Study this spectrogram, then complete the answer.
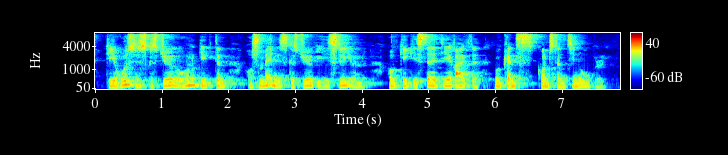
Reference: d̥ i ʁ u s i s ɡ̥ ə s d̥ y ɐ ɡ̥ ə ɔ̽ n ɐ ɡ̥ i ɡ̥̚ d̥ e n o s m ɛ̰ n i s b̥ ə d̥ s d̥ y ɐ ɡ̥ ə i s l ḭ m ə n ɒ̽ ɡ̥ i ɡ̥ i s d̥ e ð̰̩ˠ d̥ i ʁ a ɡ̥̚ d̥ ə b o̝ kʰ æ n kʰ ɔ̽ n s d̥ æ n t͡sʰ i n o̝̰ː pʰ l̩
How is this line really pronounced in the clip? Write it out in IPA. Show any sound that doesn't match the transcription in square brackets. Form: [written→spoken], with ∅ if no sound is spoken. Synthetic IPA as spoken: d̥ i ʁ u s i s ɡ̥ ə s d̥ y ɐ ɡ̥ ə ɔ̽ n ɐ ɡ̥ i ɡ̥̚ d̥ e n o s m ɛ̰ n i s [b̥→ɡ̥] ə [d̥→∅] s d̥ y ɐ ɡ̥ ə i s l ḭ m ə n ɒ̽ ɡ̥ i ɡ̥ i s d̥ e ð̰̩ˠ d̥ i ʁ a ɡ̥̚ d̥ ə [b→m] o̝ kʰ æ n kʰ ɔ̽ n s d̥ æ n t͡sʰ i n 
